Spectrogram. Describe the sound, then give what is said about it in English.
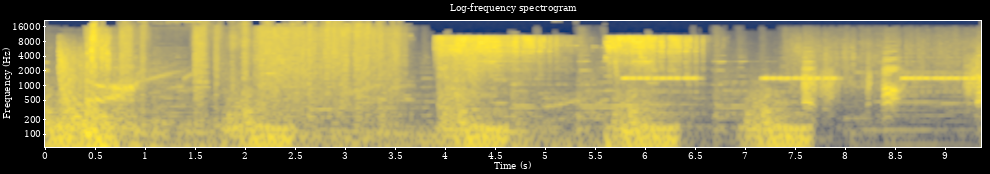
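Loud sci-fi Borg weapons fire slams into a starship: a run of heavy booming blasts and crashing, rumbling impacts, followed by a repeating electronic alarm tone pulsing through the noise. “Evasive! Can't dodge! Brace for impact!”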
